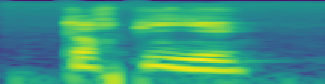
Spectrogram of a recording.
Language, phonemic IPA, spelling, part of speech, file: French, /tɔʁ.pi.je/, torpiller, verb, Fr-torpiller.ogg
- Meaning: to torpedo (attack with a torpedo)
